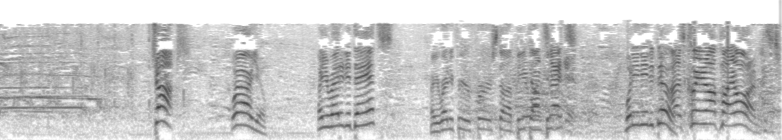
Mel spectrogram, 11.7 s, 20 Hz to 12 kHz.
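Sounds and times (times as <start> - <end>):
audience clapping and cheering: 0.0 - 2.4
speech: 2.4 - 2.9, 3.5 - 4.2, 4.8 - 8.8, 9.4 - 11.7.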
